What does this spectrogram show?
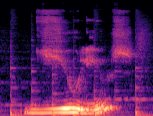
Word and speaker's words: Julius: en estos casos uno al principio de la palabra cuando designa vocal por ejemplo julius esa y se pronunciaría como una j julius o cuando van entre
